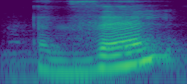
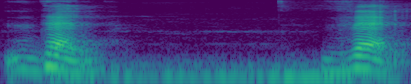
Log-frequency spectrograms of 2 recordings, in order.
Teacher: We use the tip of the tongue with the upper teeth in pronouncing this in Dhal.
